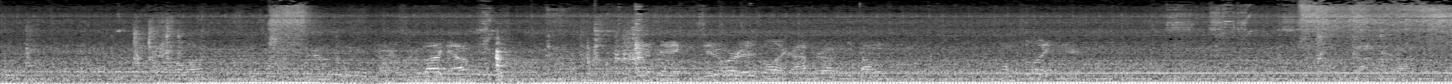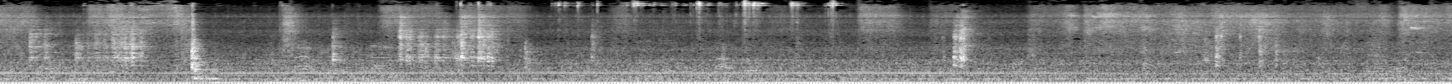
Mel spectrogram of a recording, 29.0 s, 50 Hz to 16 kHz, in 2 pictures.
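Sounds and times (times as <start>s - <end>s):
steady low hum: 6.6s - 26.7s
chains clinking against metal: 18.5s - 23.2s.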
